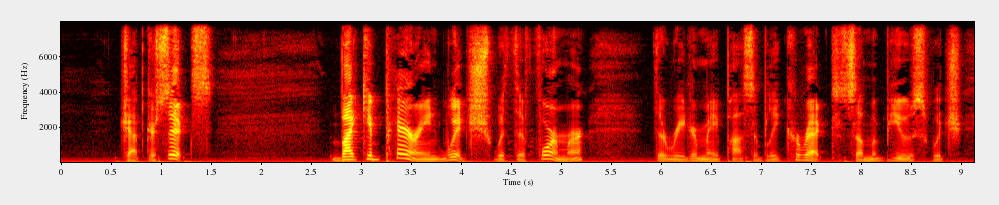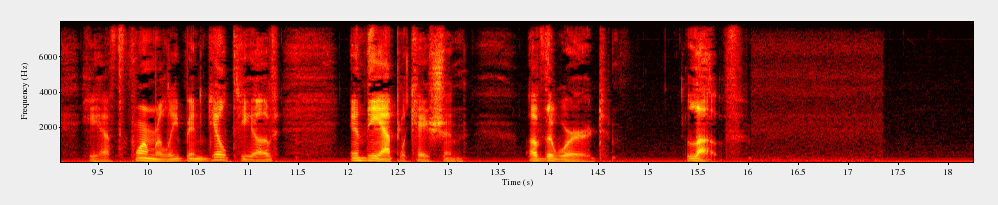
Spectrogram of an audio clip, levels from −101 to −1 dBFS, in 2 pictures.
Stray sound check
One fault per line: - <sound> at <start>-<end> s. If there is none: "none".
none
